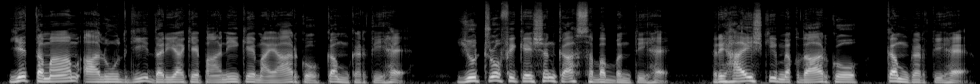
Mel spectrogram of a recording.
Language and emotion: Urdu, neutral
